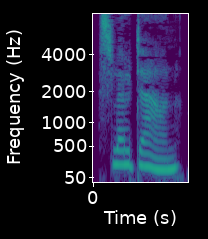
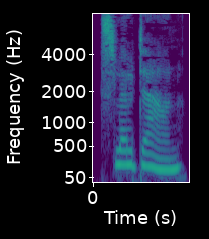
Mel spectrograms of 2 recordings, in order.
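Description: The two takes are said the same way.

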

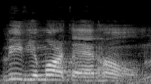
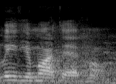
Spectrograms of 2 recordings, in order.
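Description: First: Said in the usual way. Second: Quiet echo. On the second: Shown as a demonstration.

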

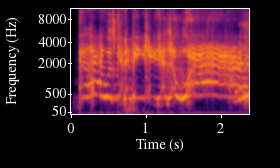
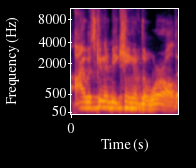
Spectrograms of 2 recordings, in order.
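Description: First: High shrieking cartoon villain cry; anime villain voice. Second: Said in the usual way. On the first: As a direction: scream it like a defeated anime villain. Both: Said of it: "shitty anime villain voice".

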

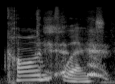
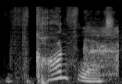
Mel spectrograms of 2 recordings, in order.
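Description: First: Conflicts said carefully with the right final s; corrected conflicts. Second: Conflicts said slowly with a stumble, like kon-flakt; mispronounced conflicts. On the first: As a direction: fix the word Conflicts deliberately. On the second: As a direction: stumble over the word conflicts. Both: Real, not acted. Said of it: "What the fuck?".

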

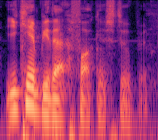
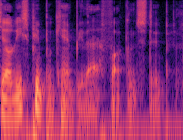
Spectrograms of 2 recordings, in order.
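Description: First: Said through a real laugh; amused, disbelieving laugh on the words. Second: Whispered, disbelieving mutter; a soft unvoiced aside to yourself. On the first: Real, not acted. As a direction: laugh at how dumb it is. Repeats the aside with a laugh. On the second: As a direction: say it under your breath in disbelief. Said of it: "I'm like".

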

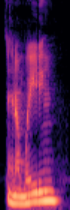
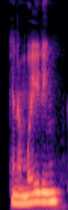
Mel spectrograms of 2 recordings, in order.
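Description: No difference in how they are said.

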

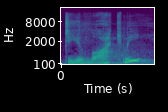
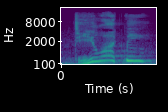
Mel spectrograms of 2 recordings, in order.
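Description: First: Soft, low, rising question; tentative question. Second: Soft, very high-pitched disbelief; incredulous question. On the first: Rejected suitor to his girlfriend, softly doubtful. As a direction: ask it quietly, unsure of the answer. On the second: Rejected suitor questioning his girlfriend, incredulous. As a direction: ask it high and soft, stressing YOU. Suitor doubting her love, second take. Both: Acted.

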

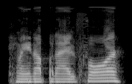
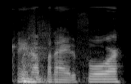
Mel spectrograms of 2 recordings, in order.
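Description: First: Slow, loud tannoy call; supermarket announcement. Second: Supermarket announcement. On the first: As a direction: call it over the store speakers. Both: Pretend. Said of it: "the Tannoy in Tesco's".

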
